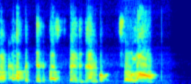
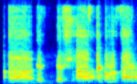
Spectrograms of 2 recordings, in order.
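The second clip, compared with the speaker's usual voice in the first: usual speaking voice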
